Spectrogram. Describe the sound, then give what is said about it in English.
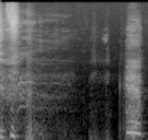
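Wheezing breaths: a raspy, whistling breath at the start, a quieter gap, then a louder, longer wheezy breath near the end, with no talking. “I have to apologize for this wheeze that everyone's hearing all night tonight.”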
